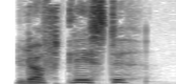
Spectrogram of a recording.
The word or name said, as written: loftliste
